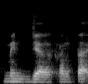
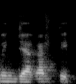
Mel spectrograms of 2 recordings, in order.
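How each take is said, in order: First: The name ends with an 'a' vowel. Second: The name ends with an 'i' vowel. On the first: The speaker calls it right. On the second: The speaker calls it wrong.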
